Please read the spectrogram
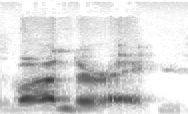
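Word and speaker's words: Von der Ahe: So that's basically why I concluded I'd pronounce it Vondere.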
